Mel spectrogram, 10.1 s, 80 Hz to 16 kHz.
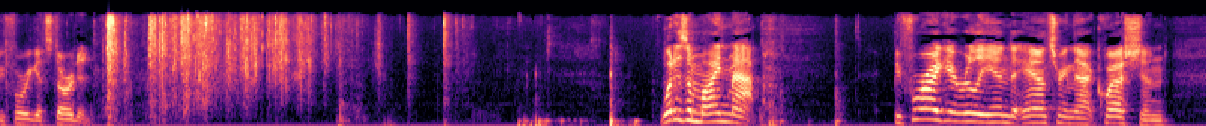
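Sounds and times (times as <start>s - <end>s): paper rustling: 0.9s - 3.9s.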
